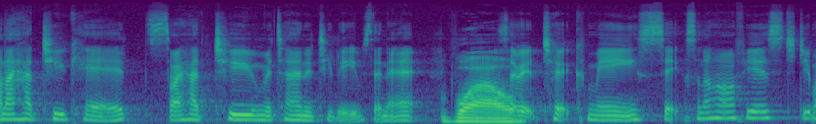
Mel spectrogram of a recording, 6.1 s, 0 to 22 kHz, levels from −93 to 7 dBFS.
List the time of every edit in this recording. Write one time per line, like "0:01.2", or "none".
none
